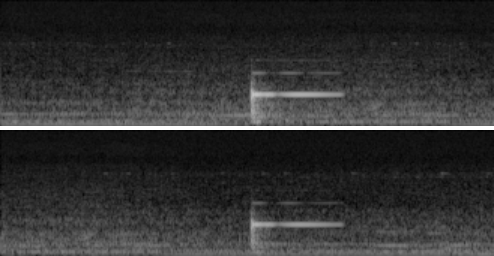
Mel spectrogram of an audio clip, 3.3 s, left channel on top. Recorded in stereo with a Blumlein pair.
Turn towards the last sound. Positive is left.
turn(degrees=20)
